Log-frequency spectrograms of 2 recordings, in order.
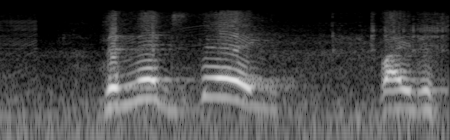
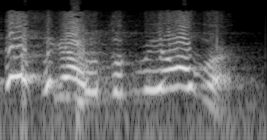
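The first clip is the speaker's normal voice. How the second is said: higher, louder, fast astonished blurt; the penny drops, blurt it out; stunned realization; 11 semitones higher, 5 dB louder, faster than usual. Retold or imitated.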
